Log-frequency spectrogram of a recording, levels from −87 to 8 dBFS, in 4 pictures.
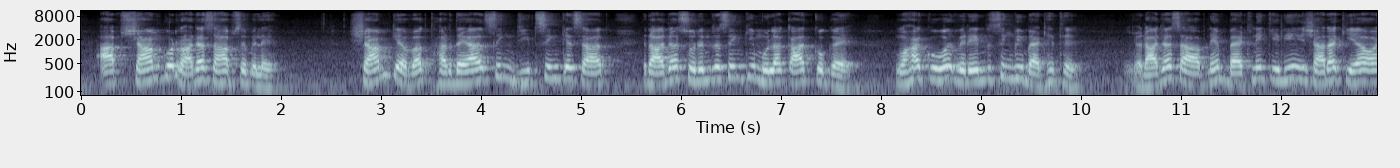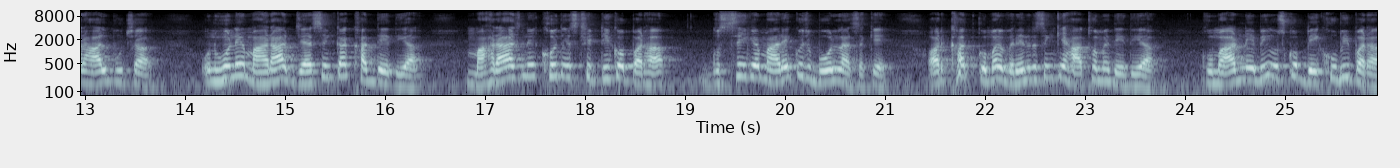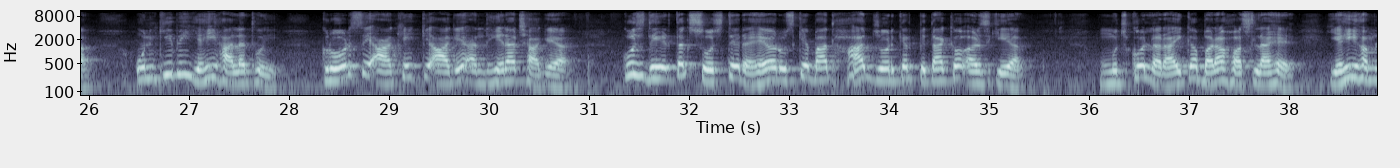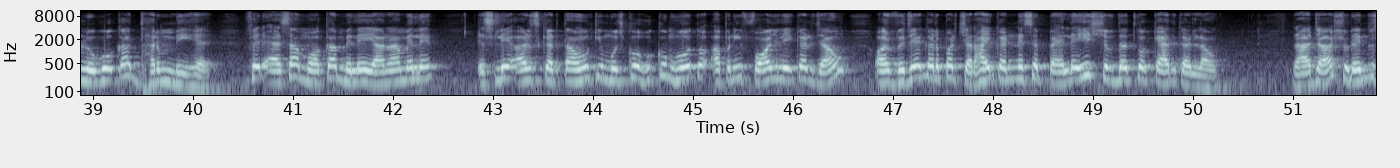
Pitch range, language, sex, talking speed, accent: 165-230 Hz, Hindi, male, 180 wpm, native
